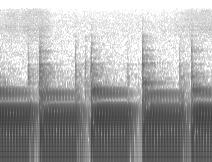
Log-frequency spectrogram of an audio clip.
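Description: Fretted bass ukulele plucking the same low note over and over in even, straight quavers, about two notes a second.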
